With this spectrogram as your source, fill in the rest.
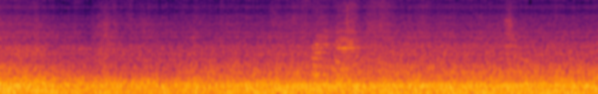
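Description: A bus engine idles nearby with a steady low rumble.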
